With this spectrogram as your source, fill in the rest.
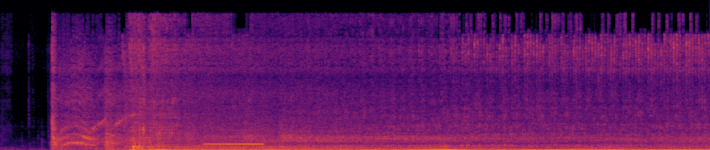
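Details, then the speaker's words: Jeep TJ after timing work and bolt install to cure rattles: quick crank, catches cleanly, settles into even low idle with no ticking or chain rattle; quiet and healthy. "And we've pretty much gotten rid of all the rattles. I shall start it."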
